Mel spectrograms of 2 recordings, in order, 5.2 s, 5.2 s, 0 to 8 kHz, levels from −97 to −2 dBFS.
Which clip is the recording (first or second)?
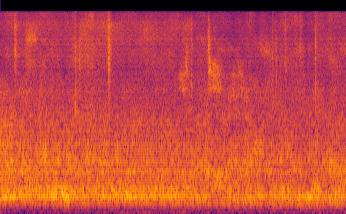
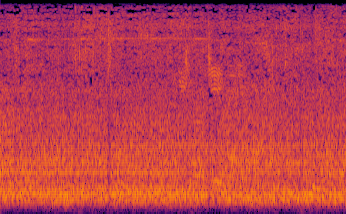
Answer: second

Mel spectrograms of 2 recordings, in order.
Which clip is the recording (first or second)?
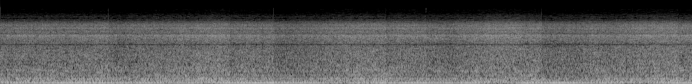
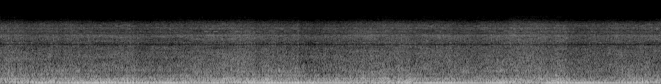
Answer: first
